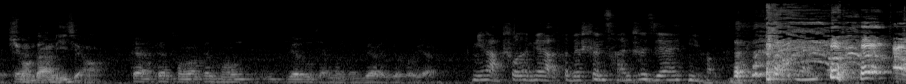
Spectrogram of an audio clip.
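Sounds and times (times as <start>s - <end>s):
speech: 0.1s - 9.0s
person coughing: 7.6s - 8.9s.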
